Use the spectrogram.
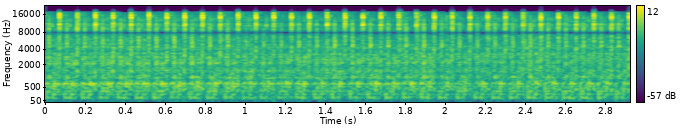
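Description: Singer 111W153 walking foot sewing machine stitching a long seam through RV canopy cloth, a steady continuous mechanical whir and rapid needle chatter at constant speed, close and loud throughout.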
